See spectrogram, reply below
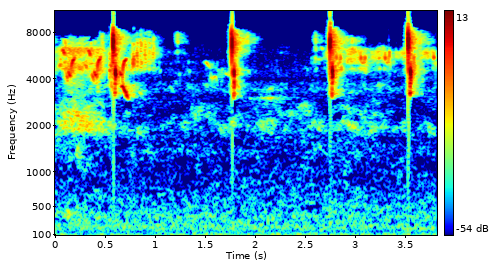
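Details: Four sharp high zit notes from a zitting cisticola, about a second apart, set against a soft, hissing high twittering background.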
